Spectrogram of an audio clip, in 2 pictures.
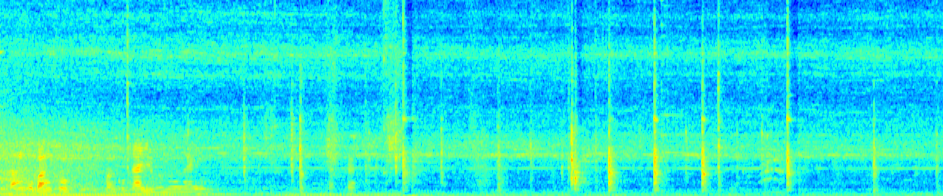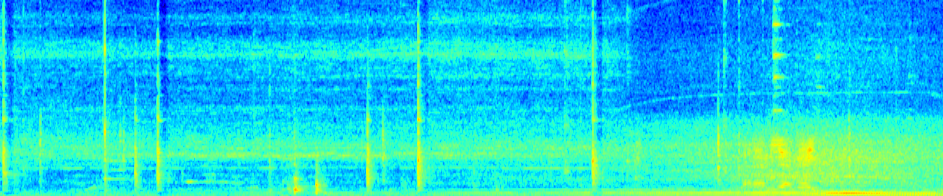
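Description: A ratchet wrench clicks as metal bolts are turned.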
